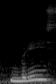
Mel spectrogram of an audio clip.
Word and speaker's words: Briseis: Correct pronunciation. I don't know if he did it or not, but I think it's like this: Briseis with Achilles, and Chryseis with Agamemnon , and then they decide in the final.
